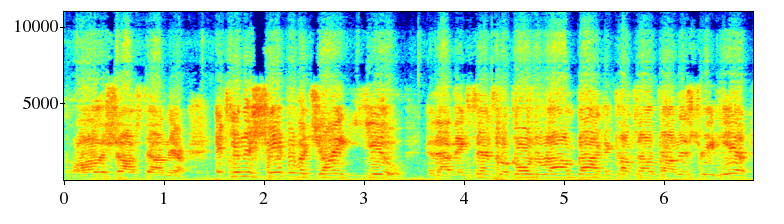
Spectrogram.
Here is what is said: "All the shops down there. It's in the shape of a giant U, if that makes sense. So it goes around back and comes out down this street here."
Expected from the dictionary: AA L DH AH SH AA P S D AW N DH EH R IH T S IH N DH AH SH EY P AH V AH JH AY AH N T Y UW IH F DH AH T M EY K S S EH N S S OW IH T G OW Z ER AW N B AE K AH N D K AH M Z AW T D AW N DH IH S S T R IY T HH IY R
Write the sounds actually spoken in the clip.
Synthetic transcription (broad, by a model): AA L DH AH SH AA P S D AW N DH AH R IH T S IH N DH AH SH EY P AH V AH JH AY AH N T Y UW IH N DH AH T M EY K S S EH N S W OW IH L G OW Z ER AW N B AE K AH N K AH M Z AW T D AW N DH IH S S T R IY T HH IY R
